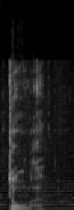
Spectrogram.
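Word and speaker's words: Y'shtola: So when you pronounce Ishtola, it's Ishtola. So it's really together. So it should be Rush Shish or Rush Shishmo or Rishishmo. It's not really like a pause.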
